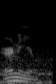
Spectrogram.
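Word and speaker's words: Hernio: Spanish, It's Spanish. It's Ernio. Ernio. Yeah. Ernio. H is silent.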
